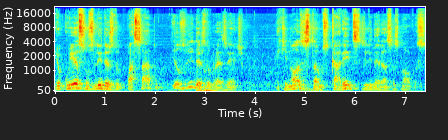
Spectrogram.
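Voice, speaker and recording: A man's dark, mellow voice at a medium pitch and moderate pace, with vocal fry, very wide pitch swings and audible room echo. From Brazil, Goiás/Tocantins. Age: 60s. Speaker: politician, former state governor. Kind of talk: podcast interview.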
